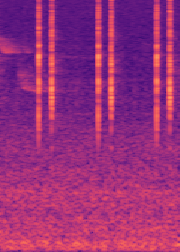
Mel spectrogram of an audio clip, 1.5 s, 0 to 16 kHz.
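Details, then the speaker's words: Crisp, even relay clicks as a relay tester checks the internals of a relay from a 1.4 Mk6 VW Golf with no start, no crank and no comms; relay tests good, nothing wrong with it. "definitely some it happening let's see what comes up and that comes up as good so nothing wrong with that relay is there"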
